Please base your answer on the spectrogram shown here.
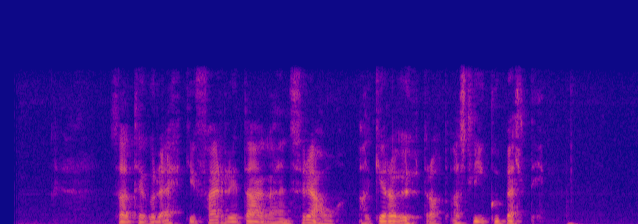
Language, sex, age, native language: Icelandic, male, 40-49, Icelandic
